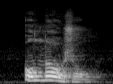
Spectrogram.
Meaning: 1. innocent 2. naive, gullible 3. silly, goofy 4. dumb, stupid 5. senseless, out of one's mind
- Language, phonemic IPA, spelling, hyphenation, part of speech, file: Dutch, /ɔˈnoː.zəl/, onnozel, on‧no‧zel, adjective, Nl-onnozel.ogg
